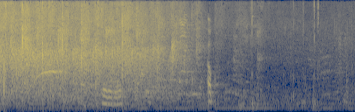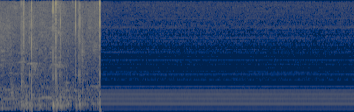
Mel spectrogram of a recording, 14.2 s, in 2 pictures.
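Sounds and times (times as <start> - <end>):
round of applause: 0.0 - 4.3.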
